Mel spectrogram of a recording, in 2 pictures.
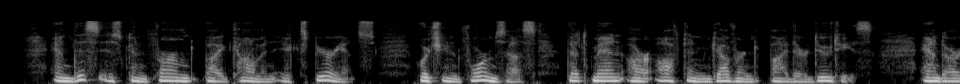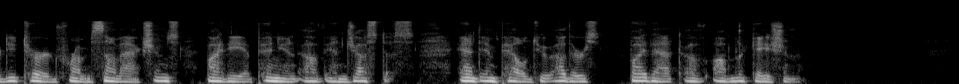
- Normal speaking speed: No, slow, 115 wpm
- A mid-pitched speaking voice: Yes, medium, 145 Hz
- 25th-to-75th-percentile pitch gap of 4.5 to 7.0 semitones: No, average, 3.8 semitones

